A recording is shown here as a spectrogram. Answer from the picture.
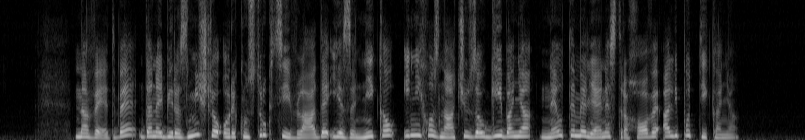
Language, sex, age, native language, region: Slovenian, female, 30-49, Slovenian, Central Slovenia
